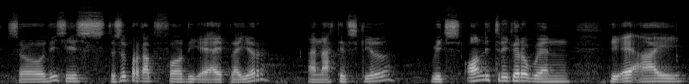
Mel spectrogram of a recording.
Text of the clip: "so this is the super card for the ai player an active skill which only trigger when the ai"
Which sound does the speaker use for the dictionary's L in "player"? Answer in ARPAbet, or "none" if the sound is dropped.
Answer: L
